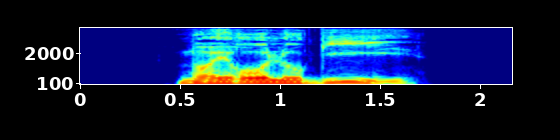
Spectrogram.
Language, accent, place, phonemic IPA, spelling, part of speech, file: German, Germany, Berlin, /ˌnɔɪ̯̯ʁoloˈɡiː/, Neurologie, noun, De-Neurologie.ogg
- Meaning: neurology (branch of medicine that deals with the nervous system and its disorders)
